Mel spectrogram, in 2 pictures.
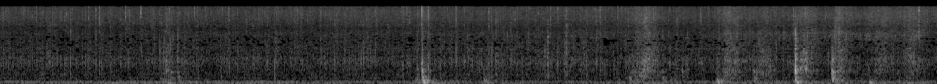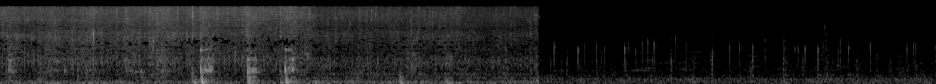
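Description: Squid and vegetables sizzling in a nonstick frying pan while a cooking spoon stirs them, knocking and scraping against the pan now and then. About fifteen seconds in, the sizzling cuts off suddenly, leaving a quiet room with faint small clicks.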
